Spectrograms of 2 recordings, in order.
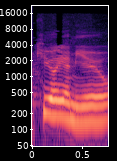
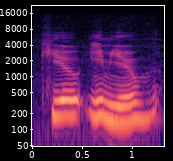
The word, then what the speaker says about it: QEMU: code more approachable now how do you pronounce qmu well qmu or qamu or qemu are the answers that i've uh seen or heard in different talks on qmu today i'm going to just use qmu as the uh way to pronounce it so what is qmu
